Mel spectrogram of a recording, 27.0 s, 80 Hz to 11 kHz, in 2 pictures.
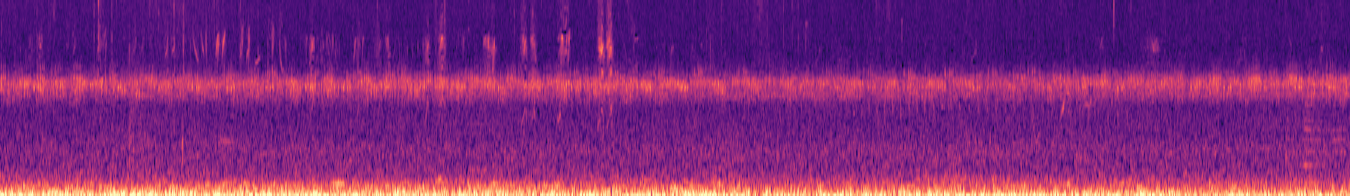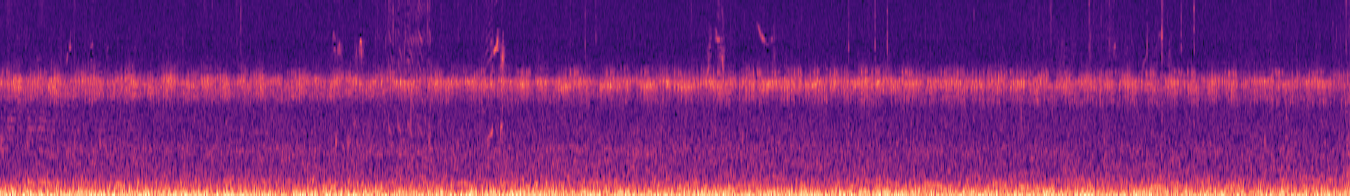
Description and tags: recorded on a sunny winter's day in upper colo nsw. recorded on a marantz pmd620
